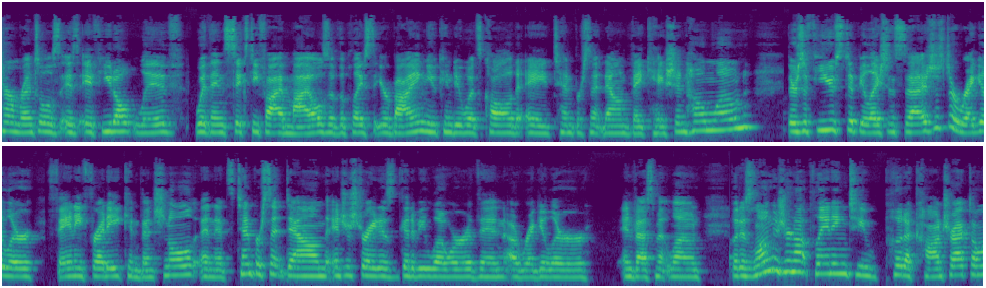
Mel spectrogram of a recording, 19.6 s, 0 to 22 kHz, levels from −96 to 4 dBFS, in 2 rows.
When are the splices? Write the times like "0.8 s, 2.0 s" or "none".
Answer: 1.8 s, 10.3 s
